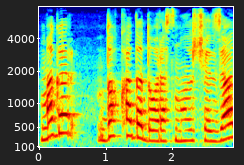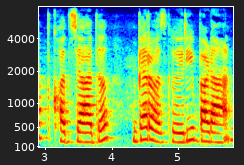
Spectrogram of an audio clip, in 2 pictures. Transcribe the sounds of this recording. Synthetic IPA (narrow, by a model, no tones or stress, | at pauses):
mɐɡɐɾ | d̪okʰɐd̪ɐd̪oːɾɐsmult͡ʃʰezjaːd̪kʰat̪zʲjɑːd̪ə | beɾwɐzɡəːɾibɐɽaːn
